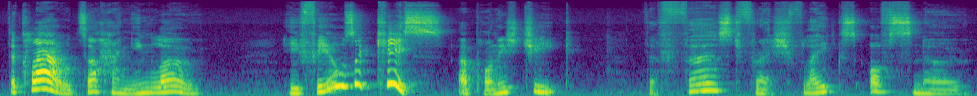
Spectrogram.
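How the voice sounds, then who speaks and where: A woman reads a children's picture book aloud with a very lively, swooping pitch. She takes her time, pausing for drama and leaning on key words so the story is easy to follow. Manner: animated, with dramatic pauses and emphasis. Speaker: storybook reader.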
